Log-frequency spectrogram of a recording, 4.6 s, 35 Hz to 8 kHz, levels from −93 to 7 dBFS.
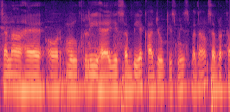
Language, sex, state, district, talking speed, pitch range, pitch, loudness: Hindi, male, Bihar, Begusarai, 180 wpm, 105-110 Hz, 105 Hz, -15 LUFS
